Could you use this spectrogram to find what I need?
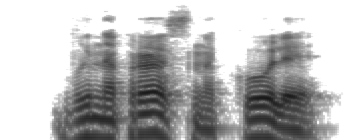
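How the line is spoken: Mutter. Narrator (Russian): пробормотал

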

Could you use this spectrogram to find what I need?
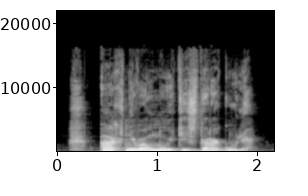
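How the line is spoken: Plain. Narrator (Russian): говорит директор

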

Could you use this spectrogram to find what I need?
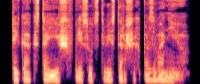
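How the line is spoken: Flat colorless question. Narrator (Russian): Бесцветным голосом осведомился мангуст

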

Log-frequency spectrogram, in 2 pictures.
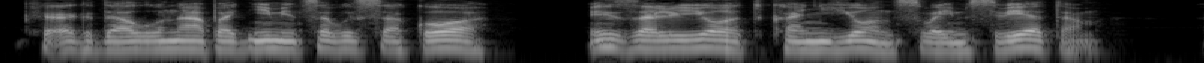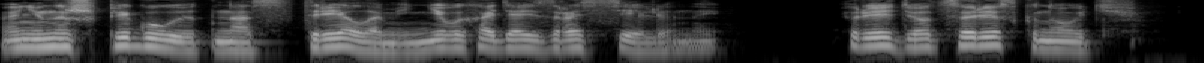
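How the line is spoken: Grumbling. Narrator (Russian): проворчал Конан

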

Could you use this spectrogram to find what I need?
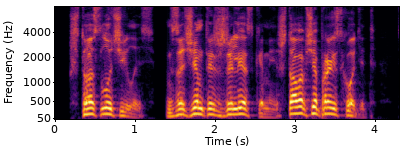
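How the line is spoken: Angry question. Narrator (Russian): сердито спросил Конрад

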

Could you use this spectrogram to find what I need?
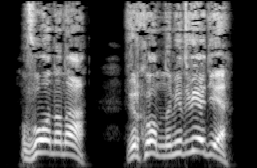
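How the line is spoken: Someone shouting. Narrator (Russian): прокричал кто-то

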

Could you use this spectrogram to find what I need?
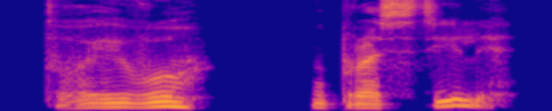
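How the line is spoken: Barely audible question. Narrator (Russian): едва слышно спросил Паскаль

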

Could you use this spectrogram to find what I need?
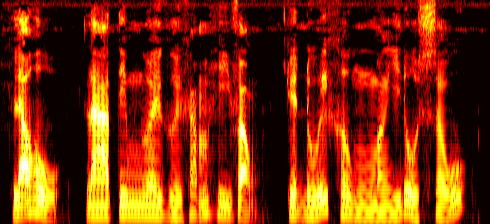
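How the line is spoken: Warm sincere old man. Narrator (Vietnamese): Nhàn Vân lão nhân mỉm cười chân thành mà nói

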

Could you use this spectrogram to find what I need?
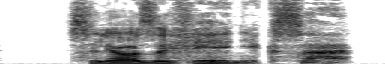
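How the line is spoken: Thoughtful drawn-out words. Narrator (Russian): протянул Реддл в задумчивости

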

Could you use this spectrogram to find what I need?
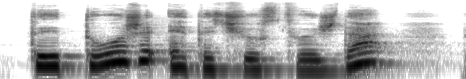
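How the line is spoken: Very quiet whisper. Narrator (Russian): прошептала совсем тихо

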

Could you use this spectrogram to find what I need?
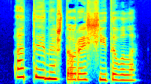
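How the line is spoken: Laughing. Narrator (Russian): рассмеялась Лилит

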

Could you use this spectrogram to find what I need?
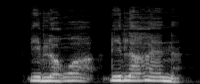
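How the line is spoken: Shouted. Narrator (French): cria Billot

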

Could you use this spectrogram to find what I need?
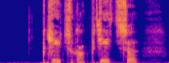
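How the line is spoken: Gruff mutter. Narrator (Russian): буркнул Хуберт

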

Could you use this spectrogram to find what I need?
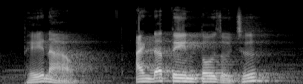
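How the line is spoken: Laughing loudly. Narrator (Vietnamese): Thầy Năm cười to rồi bảo

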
